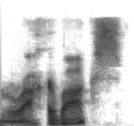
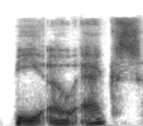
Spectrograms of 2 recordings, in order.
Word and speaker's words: rokrbox: Back in 2013, I started a company called rokrbox. It's spelled kind of strange, ROKRBOX.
